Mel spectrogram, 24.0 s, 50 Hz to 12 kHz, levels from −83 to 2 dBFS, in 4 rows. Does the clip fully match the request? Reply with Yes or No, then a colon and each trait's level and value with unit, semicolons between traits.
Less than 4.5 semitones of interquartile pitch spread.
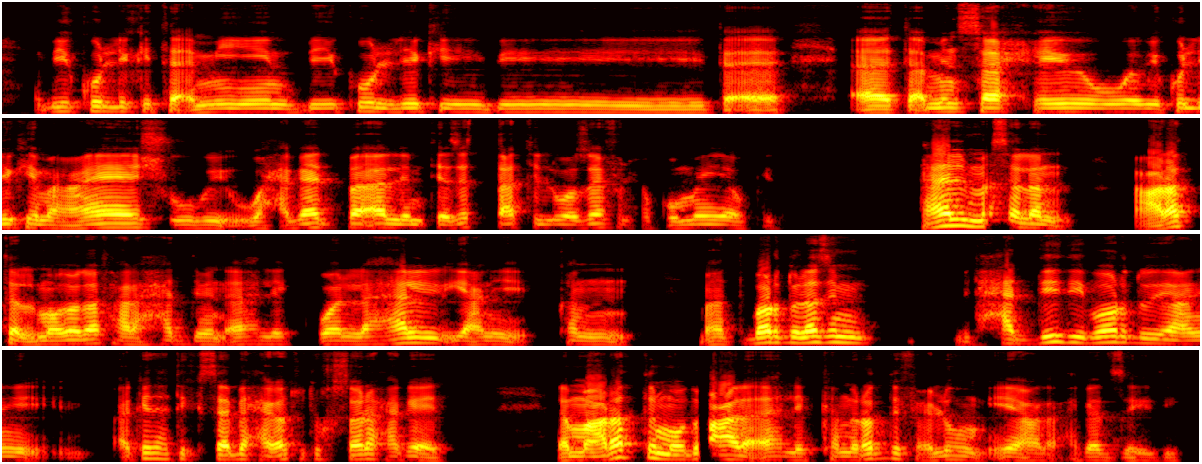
Yes: average, 3.3 semitones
